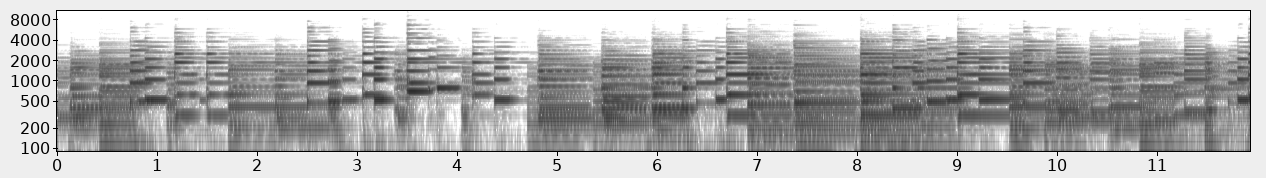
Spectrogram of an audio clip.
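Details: Lively electric piano music fills the whole stretch, with no animal voice.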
